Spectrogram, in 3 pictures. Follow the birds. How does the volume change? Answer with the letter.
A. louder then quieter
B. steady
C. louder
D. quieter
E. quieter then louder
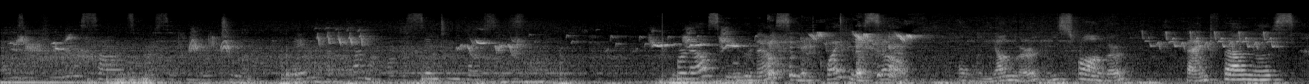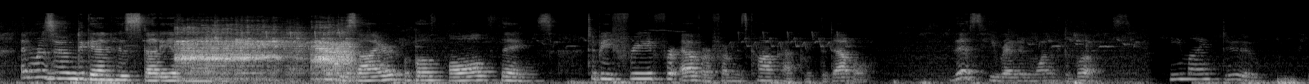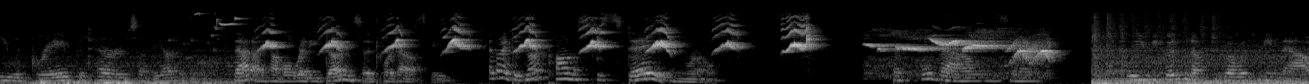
E.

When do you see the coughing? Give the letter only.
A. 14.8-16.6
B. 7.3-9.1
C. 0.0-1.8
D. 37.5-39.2
B.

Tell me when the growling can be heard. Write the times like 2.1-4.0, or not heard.
14.8-16.6.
